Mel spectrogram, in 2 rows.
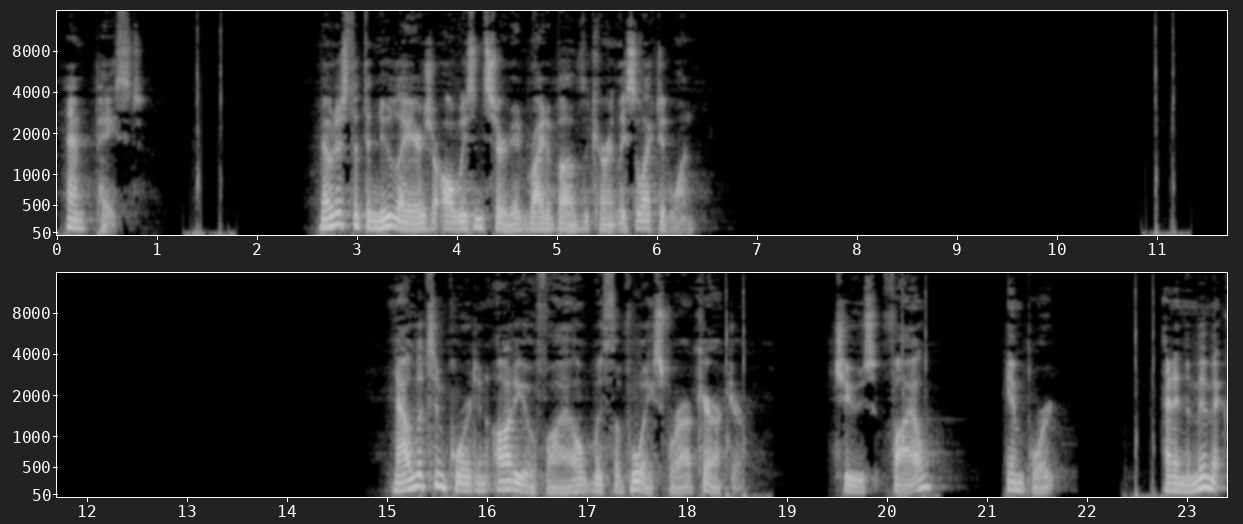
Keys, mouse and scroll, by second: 1.5 click, 3.3 click, 3.9 click, 4.6 click, 5.1 click, 5.9 click, 6.5 click, 7.0 click, 7.7 click, 8.5 click, 10.9 click, 11.9 click, 13.6 click, 20.0 click.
